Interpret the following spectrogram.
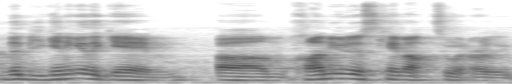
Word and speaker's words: Khan Yunis: Khan Yunis versus Tulkarem.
